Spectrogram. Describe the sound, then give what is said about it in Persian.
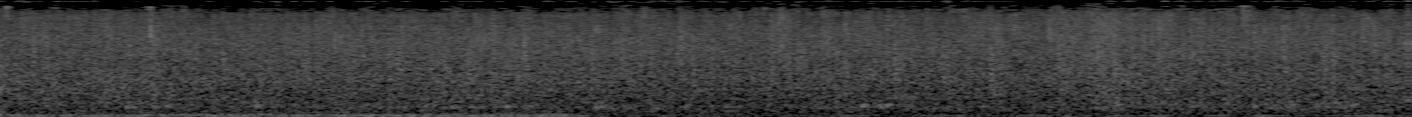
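Steady rain pours down in a dense, continuous hiss, with a deeper low rumble in the first few seconds that then eases off while the downpour carries on evenly. “مثل این که بارون نمیخواد بند بیاد.”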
